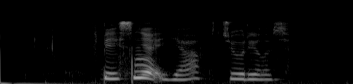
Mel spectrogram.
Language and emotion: Russian, neutral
